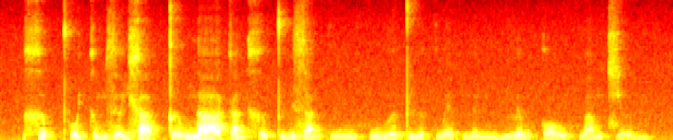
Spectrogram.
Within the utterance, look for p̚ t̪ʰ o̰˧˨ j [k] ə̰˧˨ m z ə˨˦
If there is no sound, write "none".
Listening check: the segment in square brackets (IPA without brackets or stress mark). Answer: k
